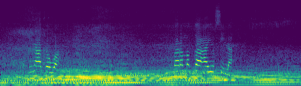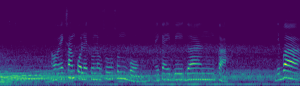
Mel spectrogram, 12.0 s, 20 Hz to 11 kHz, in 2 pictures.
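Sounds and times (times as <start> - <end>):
car passing: 0.0 - 12.0
motorcycle approaching: 0.0 - 12.0.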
